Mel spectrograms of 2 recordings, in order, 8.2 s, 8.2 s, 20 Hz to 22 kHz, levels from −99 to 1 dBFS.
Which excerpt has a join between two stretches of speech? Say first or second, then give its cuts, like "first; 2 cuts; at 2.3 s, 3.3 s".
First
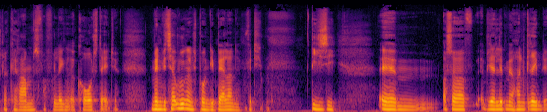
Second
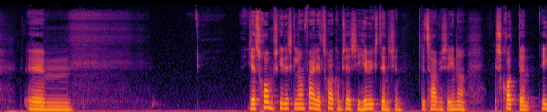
first; 1 cut; at 4.7 s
